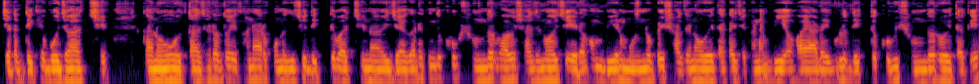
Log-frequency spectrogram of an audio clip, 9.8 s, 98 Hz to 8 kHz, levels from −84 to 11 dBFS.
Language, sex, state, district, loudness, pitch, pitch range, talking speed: Bengali, male, West Bengal, Kolkata, -16 LUFS, 110 Hz, 110-115 Hz, 220 wpm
